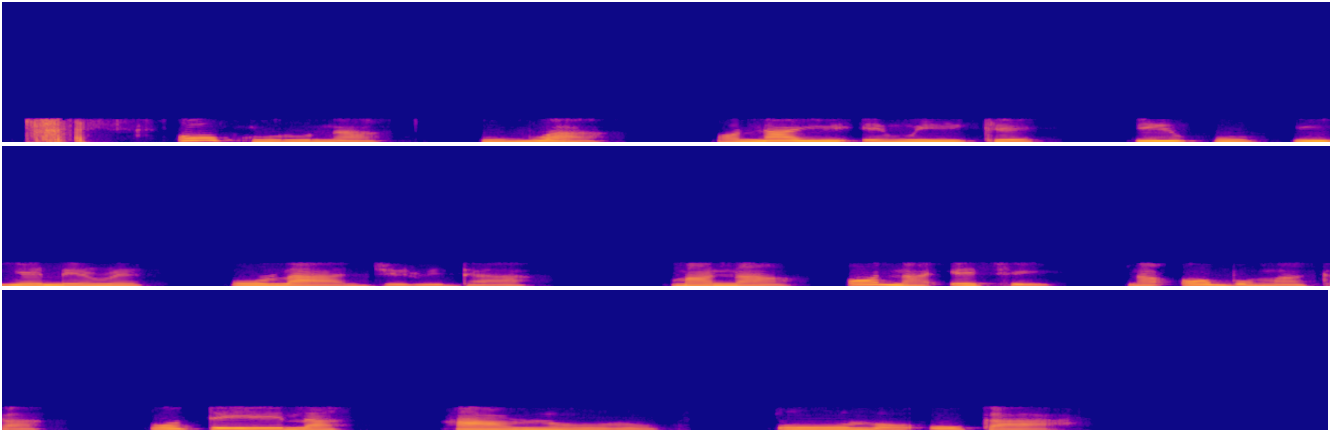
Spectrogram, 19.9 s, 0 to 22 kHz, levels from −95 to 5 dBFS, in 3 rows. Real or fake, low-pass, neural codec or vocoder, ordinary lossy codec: fake; 3.6 kHz; codec, 16 kHz, 2 kbps, FunCodec, trained on Chinese and English, 25 frames a second; AAC, 32 kbps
